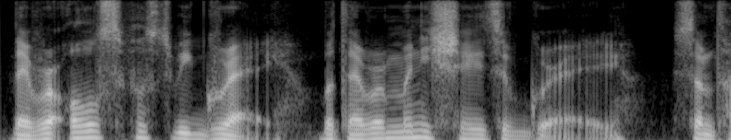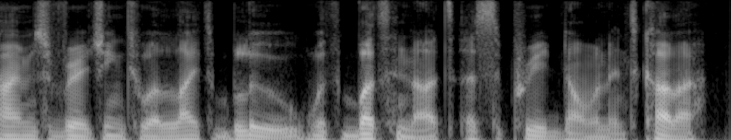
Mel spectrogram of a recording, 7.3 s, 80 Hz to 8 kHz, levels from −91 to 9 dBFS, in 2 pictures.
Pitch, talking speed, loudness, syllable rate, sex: 95 Hz, 215 wpm, -21 LUFS, 6.7 syllables/s, male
